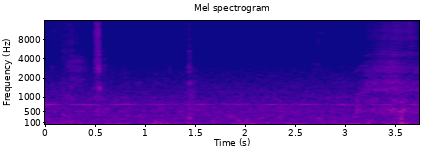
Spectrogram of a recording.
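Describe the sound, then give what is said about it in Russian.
Two sharp clicks of a lighter being flicked about a second apart to relight a hand-rolled cigarette that keeps going out, followed by a soft rushing hiss near the end, all fairly quiet with no talking. “Это слышно, да, наверное, то, что я зажигалкой чиркаю?”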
